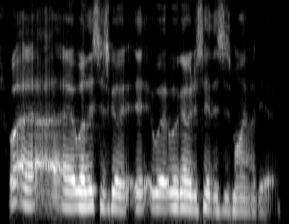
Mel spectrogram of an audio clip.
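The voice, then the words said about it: Imitates another person's voice, somewhat British. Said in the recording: “good Elon Musk impression ... It gets too British. I know he's South African.”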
